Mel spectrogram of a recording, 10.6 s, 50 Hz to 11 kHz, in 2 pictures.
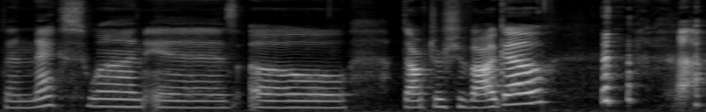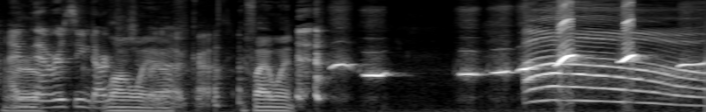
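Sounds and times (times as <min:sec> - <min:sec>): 
speech: 0:00.0 - 0:07.8, 0:09.2 - 0:10.5
person whistling a war film theme tune: 0:07.8 - 0:10.5.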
